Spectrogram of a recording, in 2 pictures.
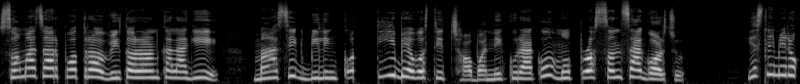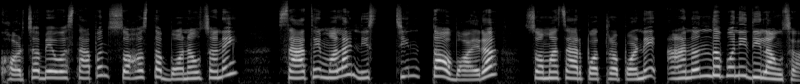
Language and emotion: Nepali, happy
